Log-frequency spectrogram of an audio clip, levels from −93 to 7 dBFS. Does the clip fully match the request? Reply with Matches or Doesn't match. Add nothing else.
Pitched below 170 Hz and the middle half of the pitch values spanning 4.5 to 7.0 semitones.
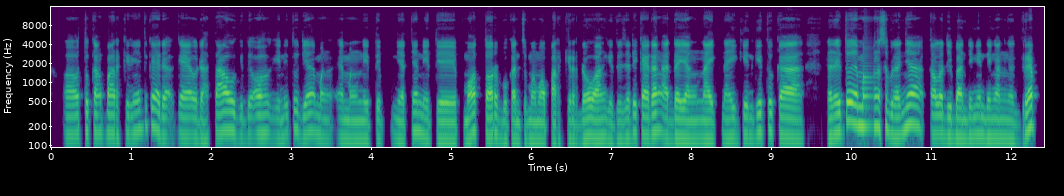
Doesn't match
